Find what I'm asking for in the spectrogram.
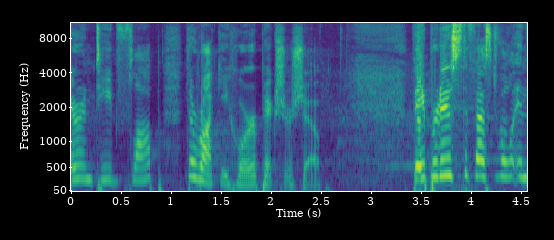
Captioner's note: laughter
